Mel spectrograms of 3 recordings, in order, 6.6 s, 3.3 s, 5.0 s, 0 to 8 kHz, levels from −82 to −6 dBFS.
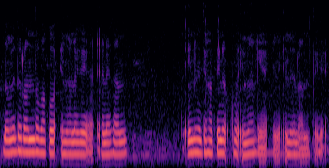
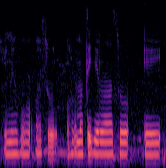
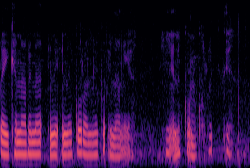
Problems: background sounds at intervals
